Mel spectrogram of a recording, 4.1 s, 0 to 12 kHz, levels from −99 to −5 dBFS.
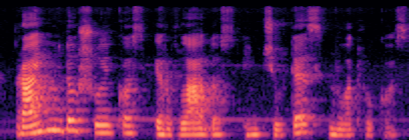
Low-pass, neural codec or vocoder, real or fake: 9.9 kHz; none; real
